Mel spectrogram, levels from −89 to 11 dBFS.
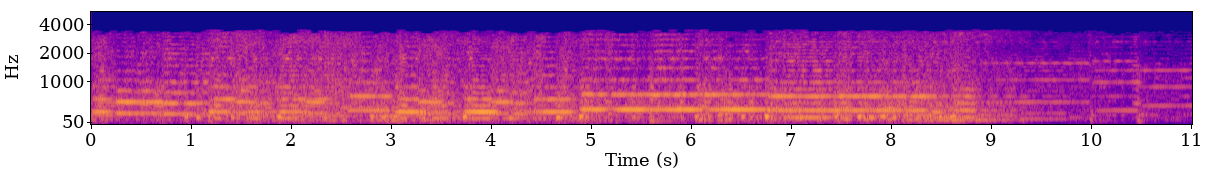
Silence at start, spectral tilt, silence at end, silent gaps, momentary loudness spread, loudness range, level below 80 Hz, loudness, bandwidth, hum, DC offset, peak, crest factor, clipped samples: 0 s; -12 dB/octave; 0 s; none; 18 LU; 4 LU; -50 dBFS; -20 LUFS; 3.6 kHz; none; under 0.1%; -6 dBFS; 14 dB; under 0.1%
